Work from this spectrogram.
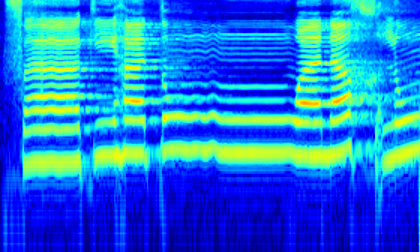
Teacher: Selanjutnya ada hukum idgham bighunnah karena ada tanwin dhommah menghadapi huruf waw. Cara bacanya tanwin dileburkan ke waw disertai bunyi dengung. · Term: idgham bi gunnah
